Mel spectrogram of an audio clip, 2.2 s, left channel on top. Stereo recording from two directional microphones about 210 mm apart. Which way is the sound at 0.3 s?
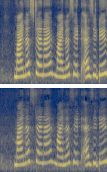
45° left (ahead or behind).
